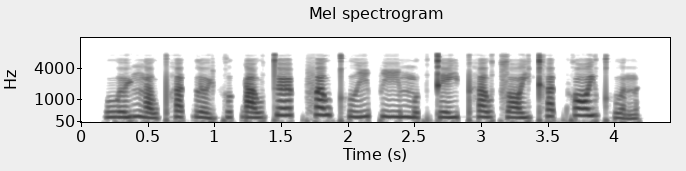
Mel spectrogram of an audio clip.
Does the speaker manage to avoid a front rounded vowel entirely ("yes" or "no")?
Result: no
